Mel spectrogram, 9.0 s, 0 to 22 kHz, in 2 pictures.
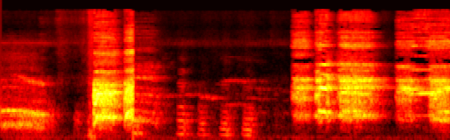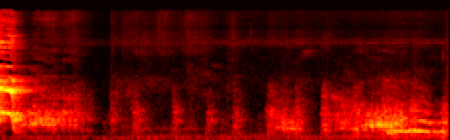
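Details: Rooster crow recorded on 28 June 2021: a loud, harmonic, drawn-out crow with sharp bursts near one and three seconds, followed by softer clucking notes and a low murmur at the end.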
